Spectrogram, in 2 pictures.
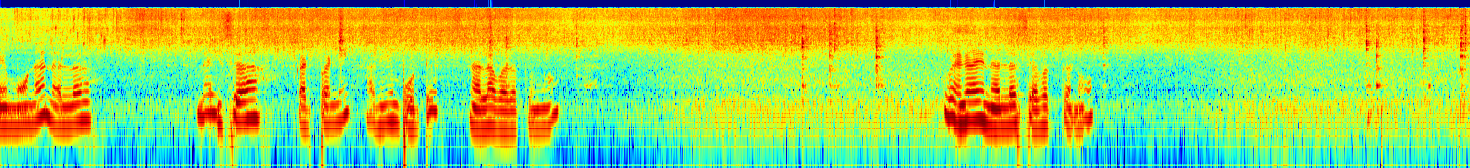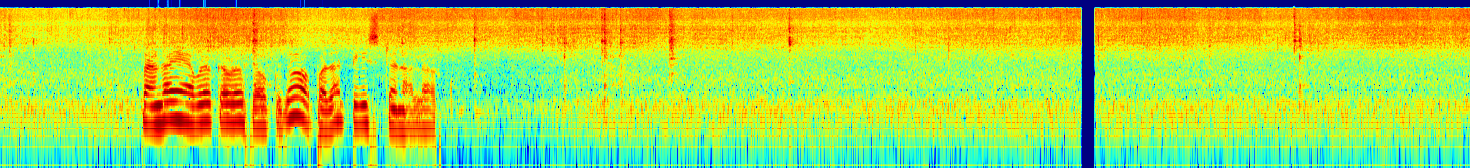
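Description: Onions sizzle and crackle in hot oil.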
